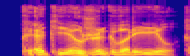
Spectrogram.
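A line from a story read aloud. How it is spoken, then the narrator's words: Chuckle. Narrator (Russian): хохотнул на это Гризли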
